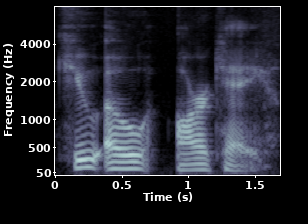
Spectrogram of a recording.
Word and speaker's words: Qork: Today we are doing our review of Qork with a Q, Q-O-R-K, or Qork, if you want to pronounce it like what your components are.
